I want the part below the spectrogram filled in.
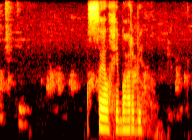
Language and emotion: Russian, neutral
